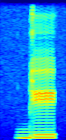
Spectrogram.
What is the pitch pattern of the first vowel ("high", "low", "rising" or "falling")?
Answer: high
